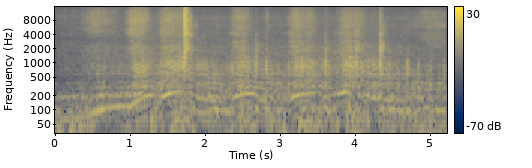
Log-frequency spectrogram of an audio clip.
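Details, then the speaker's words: Ford XF Falcon 351C V8 running on petrol primed into the carb bowl, as the rebuilt fuel pump failed, with timing not yet set: revs up and settles cleanly and evenly on each blip; it runs better on petrol. "running better on petrol"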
